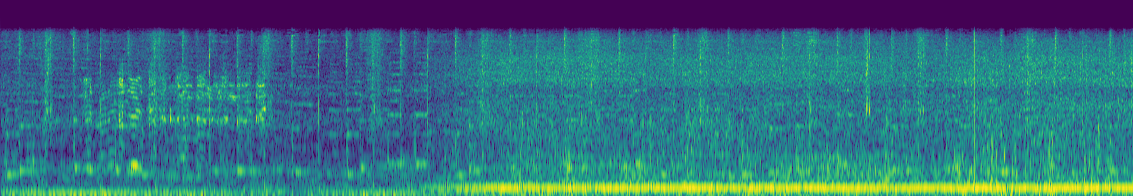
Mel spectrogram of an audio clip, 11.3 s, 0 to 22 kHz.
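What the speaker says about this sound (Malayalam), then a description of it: "ഞങ്ങളുടെ 2 പേരുടെയും ആദ്യത്തെ സ്പീഡ് ബോട്ട് യാത്രയാണിത്." A speedboat cruises on the Andaman Sea near Elephant Beach, its engine droning loud and close under steady wind rush, rising to a sustained whine after a few seconds, with voices talking over it.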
